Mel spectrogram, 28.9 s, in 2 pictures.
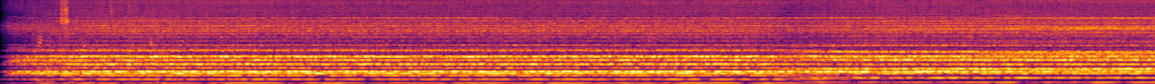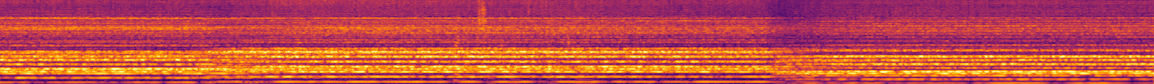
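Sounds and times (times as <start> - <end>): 
epic choir singing: 0.0 - 28.8.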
